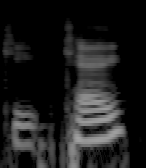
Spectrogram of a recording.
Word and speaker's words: Kapwani: This is Kapwani. The The W silent. The W is silent.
